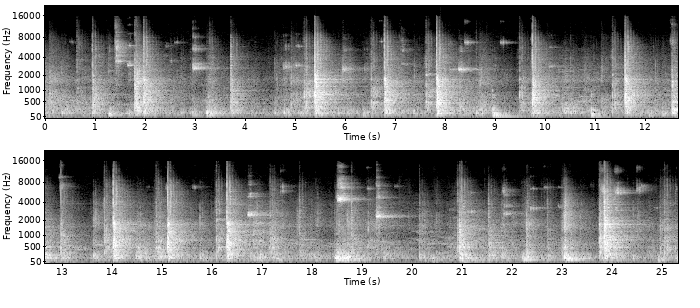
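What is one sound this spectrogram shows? A squash ball smacks hard against the walls in a fast rally, echoing in a large hall.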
